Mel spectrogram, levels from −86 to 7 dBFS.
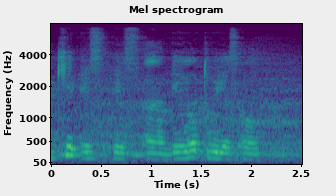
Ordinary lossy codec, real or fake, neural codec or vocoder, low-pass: none; fake; autoencoder, 48 kHz, 32 numbers a frame, DAC-VAE, trained on Japanese speech; 7.2 kHz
